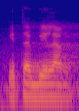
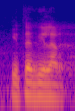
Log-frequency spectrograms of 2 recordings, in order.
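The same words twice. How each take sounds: Both takes have the same delivery.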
